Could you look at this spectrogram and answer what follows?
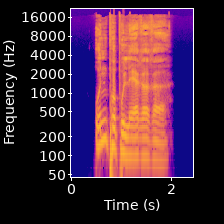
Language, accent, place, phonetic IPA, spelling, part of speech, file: German, Germany, Berlin, [ˈʊnpopuˌlɛːʁəʁə], unpopulärere, adjective, De-unpopulärere.ogg
- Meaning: inflection of unpopulär: 1. strong/mixed nominative/accusative feminine singular comparative degree 2. strong nominative/accusative plural comparative degree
